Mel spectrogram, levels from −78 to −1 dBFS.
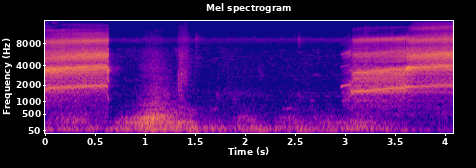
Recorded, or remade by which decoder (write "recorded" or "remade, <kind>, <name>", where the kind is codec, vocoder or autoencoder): recorded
